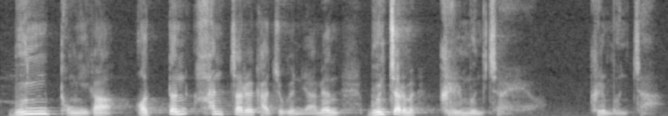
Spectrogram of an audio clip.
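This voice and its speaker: Husky-voiced male pastor preaching. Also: mid-range voice. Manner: conversational, quizzes the congregation, drops into whispered asides. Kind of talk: Sunday sermon. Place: church sanctuary.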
